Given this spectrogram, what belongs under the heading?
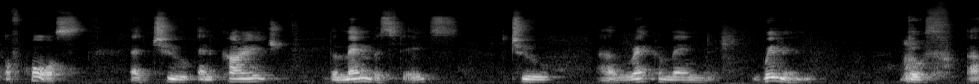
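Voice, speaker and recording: A man answers audience questions at a library book talk in a lowish, measured voice. He pauses often and fills gaps with small hesitations. The sound is echoey and a little distant from the mic. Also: a little mellow. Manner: measured, explanatory, with frequent pauses and fillers. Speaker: author and speaker at a book talk. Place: library event room.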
